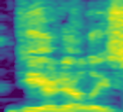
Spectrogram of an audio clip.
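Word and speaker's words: Ghirardelli: Giardelli Square? – Yeah.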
